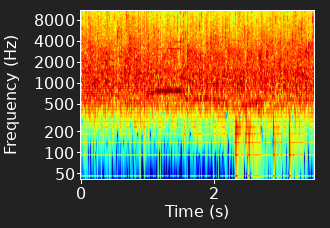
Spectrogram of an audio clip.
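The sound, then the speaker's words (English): Loud, steady applause from an audience welcoming Roy Wood Jr., Ian Bagg and Randy Baumann out, a dense wash of clapping that holds at full level throughout, with a few whoops and low thumps mixed in near the end. “Please give it up for Roy Wood Jr., Ian Bagg, and Randy Baumann.”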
